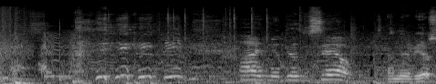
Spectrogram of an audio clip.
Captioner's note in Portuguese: risos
